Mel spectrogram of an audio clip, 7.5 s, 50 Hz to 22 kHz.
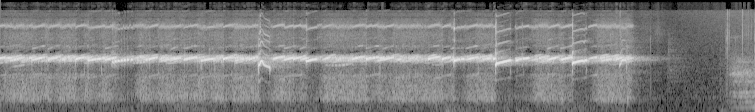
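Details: A Fowler's toad, caught around 10 pm near a property, gives a long, nasal, buzzing drone, high and steady, with brief catches in its flow.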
